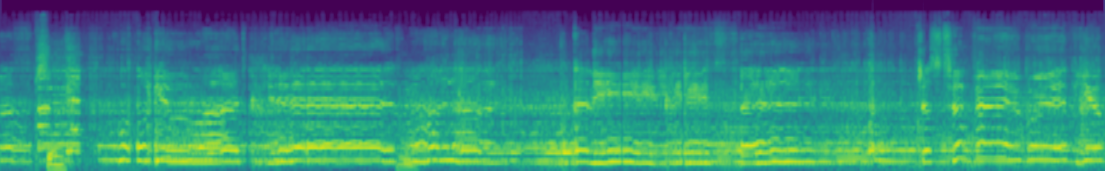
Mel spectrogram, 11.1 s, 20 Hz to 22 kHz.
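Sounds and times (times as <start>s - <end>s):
song from radio speaker: 0.0s - 11.0s.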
